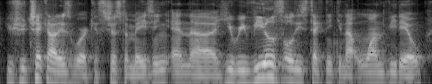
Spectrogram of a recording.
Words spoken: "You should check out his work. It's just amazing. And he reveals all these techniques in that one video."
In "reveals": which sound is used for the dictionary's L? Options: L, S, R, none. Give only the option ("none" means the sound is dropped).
L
